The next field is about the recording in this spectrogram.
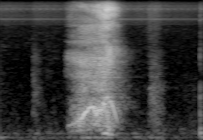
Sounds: Sniff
